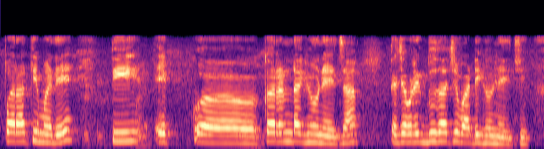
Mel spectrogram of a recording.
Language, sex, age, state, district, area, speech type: Marathi, female, 60+, Maharashtra, Osmanabad, rural, spontaneous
